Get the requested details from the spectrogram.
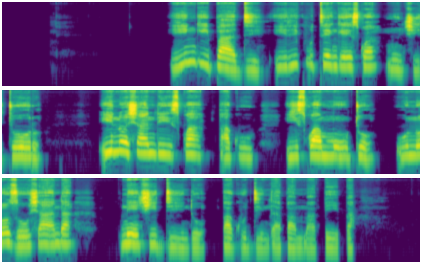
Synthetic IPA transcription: ɦiŋɡipadiːrikute̞ŋɡe̞swamut͡ʃito̞ɾo̞ | ino̞ʃandiswa | pa̰ku | iswamuto̞ | uno̞zo̞ʃanda | ne̞t͡ʃidʱindo̞ | pakudʱindapamape̞ːpa

